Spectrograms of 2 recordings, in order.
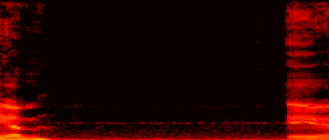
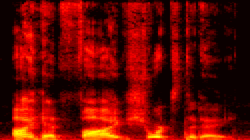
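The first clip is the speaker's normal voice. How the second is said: excited; 4 semitones higher, 10 dB louder, slower than usual. Real, not acted. Proud brag about five shorts.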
